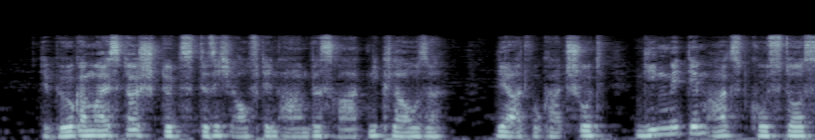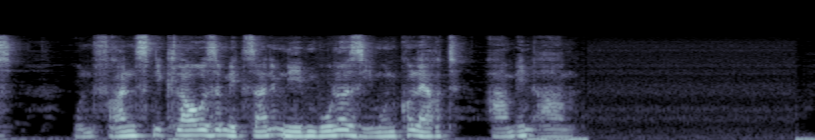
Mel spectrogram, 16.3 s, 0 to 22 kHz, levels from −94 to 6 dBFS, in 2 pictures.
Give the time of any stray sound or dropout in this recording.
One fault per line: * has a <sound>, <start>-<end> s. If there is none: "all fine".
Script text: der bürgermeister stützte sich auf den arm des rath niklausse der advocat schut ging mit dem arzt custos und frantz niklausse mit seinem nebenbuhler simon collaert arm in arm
all fine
